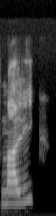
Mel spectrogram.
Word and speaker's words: Malik: My name is Przemysław Malik, but since my name is very hard to pronounce, I'm guessing you can just call me by my last name Malik.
